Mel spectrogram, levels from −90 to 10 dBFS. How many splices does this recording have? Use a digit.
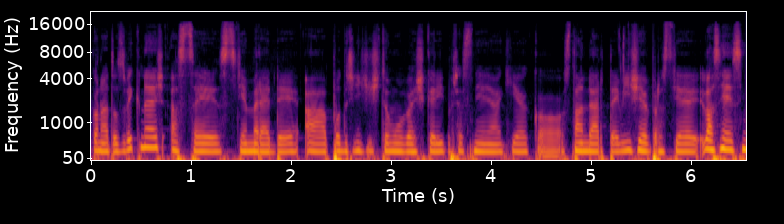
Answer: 1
